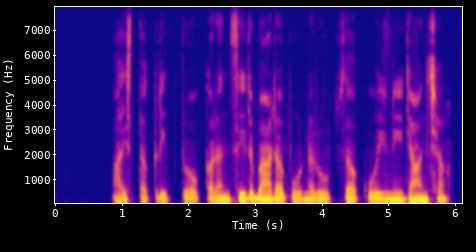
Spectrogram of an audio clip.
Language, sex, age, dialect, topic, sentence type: Magahi, female, 18-24, Northeastern/Surjapuri, banking, statement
